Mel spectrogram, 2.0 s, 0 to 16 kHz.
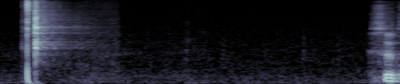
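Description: Zero Tolerance 0055 titanium framelock knife flicked open on its bearing flipper, the blade locking out with one sharp snap that rings briefly.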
